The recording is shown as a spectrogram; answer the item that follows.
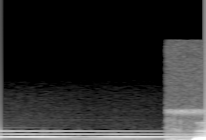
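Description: A struck bell-like chime ringing out, several tones fading slowly together, then cut off suddenly near the end.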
